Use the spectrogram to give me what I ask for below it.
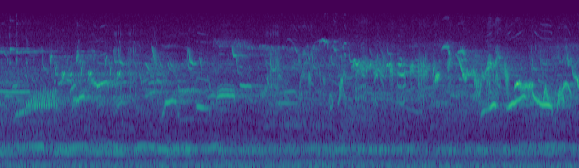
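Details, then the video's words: Dawn chorus over Dewlands Common: numerous birds trill, chirp and whistle together in a continuous high, busy wash of song. "Dawn Chorus"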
